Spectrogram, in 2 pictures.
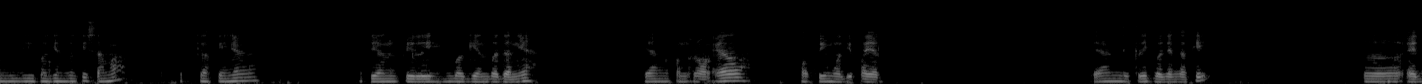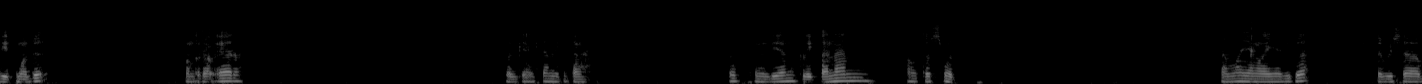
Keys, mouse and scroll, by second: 1.6 click, 3.8 shift+click, 6.9 ctrl+l, 9.8 click, 13.2-16.3 drag, 16.3 ctrl+r, 21.4 Tab, 22.1-24.2 right drag, 24.2-26.6 shift+middle drag, 26.6 click.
